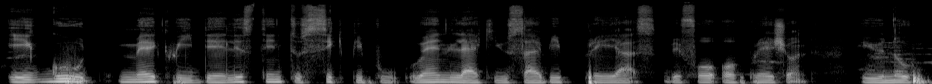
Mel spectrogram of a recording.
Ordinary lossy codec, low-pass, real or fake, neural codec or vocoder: MP3, 96 kbps; 19.8 kHz; real; none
